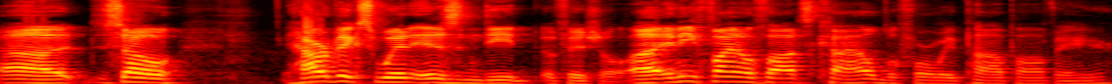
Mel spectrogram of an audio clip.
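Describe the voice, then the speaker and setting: Someone mumbles with an Indiana accent at a moderate pace. The intonation is lively, and the loudness swings widely. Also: man, fairly high pitch for a man. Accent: Hoosier (Indiana). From Indiana, US Midwest. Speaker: motorsport YouTuber. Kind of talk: live stream race review. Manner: mumbly, self-described mush mouth.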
